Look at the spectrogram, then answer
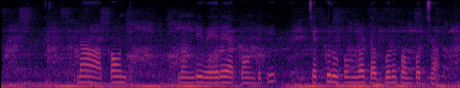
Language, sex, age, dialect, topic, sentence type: Telugu, female, 31-35, Southern, banking, question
